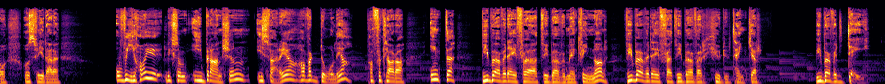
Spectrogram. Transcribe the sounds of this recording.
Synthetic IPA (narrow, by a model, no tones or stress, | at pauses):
ɔɔsɔviːd̪aɾə | ɔvɪhaɾjɵlɪksɔmɪbɾanʂənɪsvæ̰ɾjəhaɾvaʈ̚d̪oːlɪɡapʰɔat̪fœɾkʰlɑːɾaɪnt̪ə | vɪbɛhøːvəɖɛjfœɾat̪vɪbɛhøːvəɾmeːkʰvɪnːʊɾ | vɪbɛhøːvəɖɛjfœɾat̪vɪbɛhøːvəɾhɵɖɵt̪ʰɛŋkəɾ | vɪbɛhøːvəɖɛj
